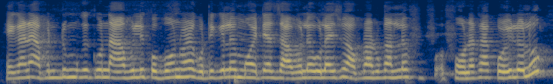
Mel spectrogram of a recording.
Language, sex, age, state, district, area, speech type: Assamese, female, 30-45, Assam, Sivasagar, rural, spontaneous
